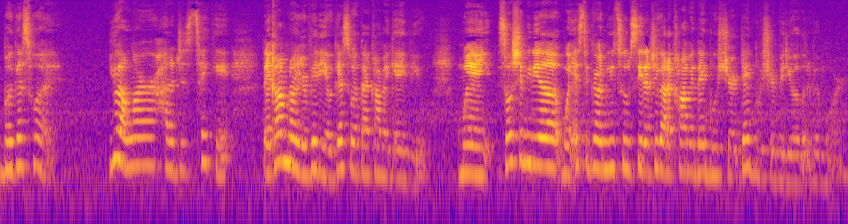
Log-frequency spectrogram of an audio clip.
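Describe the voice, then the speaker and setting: Speech comes at a very fast pace with an animated tone and ordinary pitch variation. Noticeable background noise and audible room echo are present. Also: woman, high pitch for a woman, big swings in loudness. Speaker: content creator / vlogger. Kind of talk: casual advice vlog. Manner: loud.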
